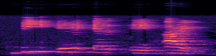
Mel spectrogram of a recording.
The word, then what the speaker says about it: balai: B-A-L-A-I is pronounced as balai. Repeat. Balai. A as usual in French is pronounced as A. I is pronounced as E. So, balai.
